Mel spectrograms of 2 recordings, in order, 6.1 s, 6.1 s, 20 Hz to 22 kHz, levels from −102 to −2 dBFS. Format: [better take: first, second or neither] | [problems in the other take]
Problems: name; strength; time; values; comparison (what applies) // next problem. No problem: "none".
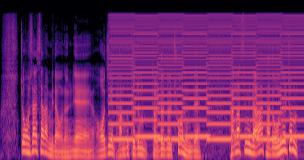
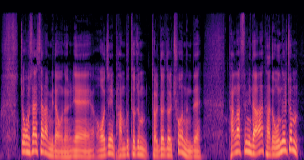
second | siren; loud; from 2 s on; peak 1 dB above the speech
